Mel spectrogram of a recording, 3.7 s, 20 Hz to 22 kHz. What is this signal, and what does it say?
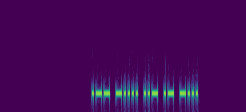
Morse code, heard as a keyed tone, about 37 wpm, 700 Hz. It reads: W6UAB
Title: USA Call Signs - 5 Characters - Repeated 2x - 40wpm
